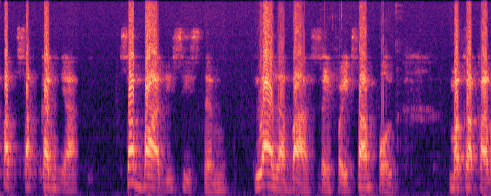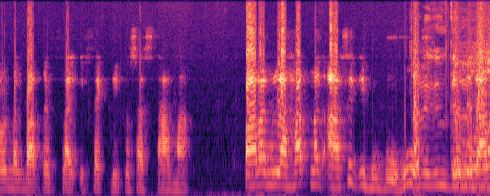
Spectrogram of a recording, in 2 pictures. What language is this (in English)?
Filipino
